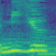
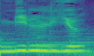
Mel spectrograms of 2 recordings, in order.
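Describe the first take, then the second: First: The L is blended smoothly into the vowels. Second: The L is clearly separated between the vowels. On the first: This is how others say it. "Pas milieu" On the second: This is how it was said at home. "comme on prononçait chez nous, milieu. En détachant bien le L entre les deux I"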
